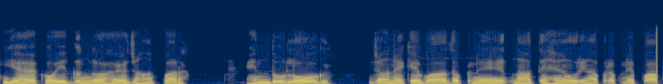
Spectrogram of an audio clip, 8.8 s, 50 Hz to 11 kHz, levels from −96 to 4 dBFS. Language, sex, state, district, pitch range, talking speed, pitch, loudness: Hindi, male, Uttar Pradesh, Jyotiba Phule Nagar, 140-145 Hz, 135 wpm, 140 Hz, -15 LUFS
